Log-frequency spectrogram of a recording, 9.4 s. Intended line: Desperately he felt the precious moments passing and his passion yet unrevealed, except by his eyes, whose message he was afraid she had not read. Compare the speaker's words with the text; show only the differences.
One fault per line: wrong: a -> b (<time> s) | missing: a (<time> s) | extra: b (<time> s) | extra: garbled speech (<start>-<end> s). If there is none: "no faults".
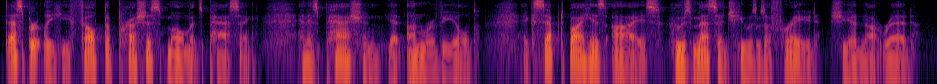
extra: was (7.5 s)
